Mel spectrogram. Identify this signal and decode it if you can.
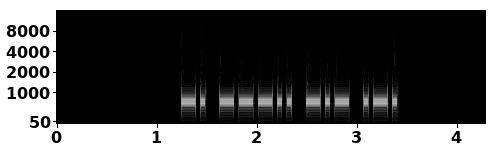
Morse code, heard as a keyed tone, about 25 wpm, 700 Hz. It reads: N8KR
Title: USA Call Signs - 4 Characters - 2x Character Spacing - 25wpm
